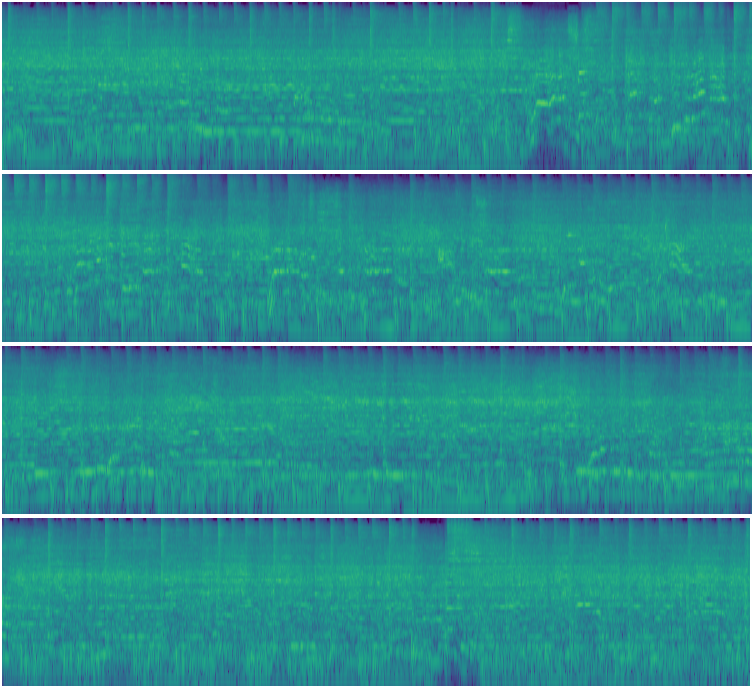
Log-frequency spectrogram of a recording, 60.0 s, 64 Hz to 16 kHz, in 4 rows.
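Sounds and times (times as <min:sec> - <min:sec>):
drum kit: 0:00.0 - 0:59.9
electric guitar: 0:00.0 - 0:59.9
person singing: 0:00.0 - 0:59.9.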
